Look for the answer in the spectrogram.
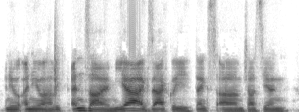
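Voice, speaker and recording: Teaching a casual online science lesson as part of science outreach, a young male graduate student from Singapore speaks at a moderate pace in a lower, slightly bright voice. A faint hiss comes through the webcam call from his indoor lab office with shelves. He's chatty and friendly, ums a lot and asks the students questions.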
